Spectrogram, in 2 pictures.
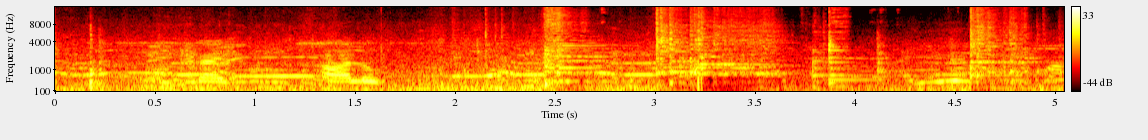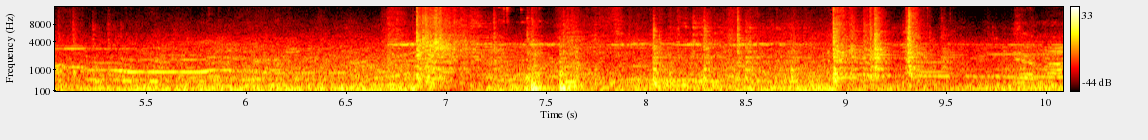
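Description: Street food stall ambience: people talking in the background over general street noise, with several sharp clinks of steel ladles and utensils against steel pots.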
